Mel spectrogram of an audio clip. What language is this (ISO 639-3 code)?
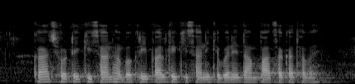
hne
